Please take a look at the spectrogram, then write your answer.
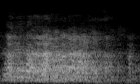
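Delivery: high breathy burst of laughter. Real, not acted. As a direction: laugh it off, giggling. Laughs after okay.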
